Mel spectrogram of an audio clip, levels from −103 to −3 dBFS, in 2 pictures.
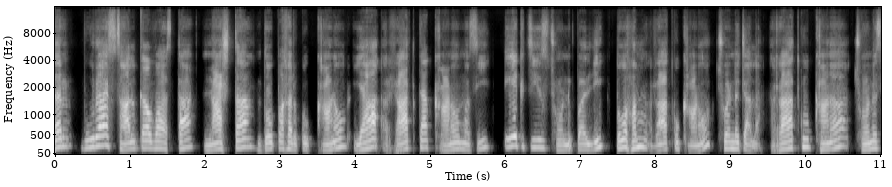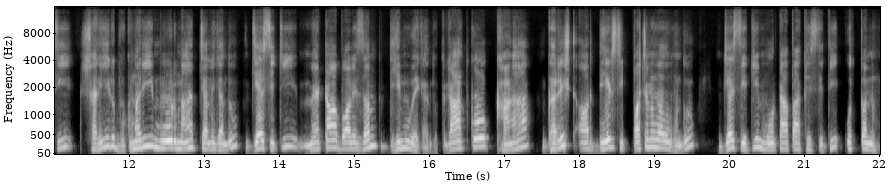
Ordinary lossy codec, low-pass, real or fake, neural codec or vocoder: none; 14.4 kHz; fake; codec, 32 kHz, 1.9 kbps, SNAC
